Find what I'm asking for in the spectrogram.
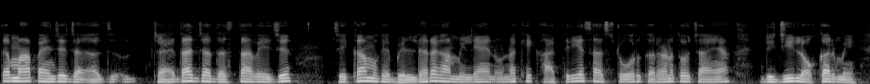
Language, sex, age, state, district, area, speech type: Sindhi, male, 30-45, Gujarat, Kutch, rural, spontaneous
